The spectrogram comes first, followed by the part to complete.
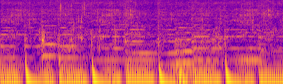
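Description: Egg frying in a pan, a steady sizzle, under background music with a steady beat of about four drum strokes a second.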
